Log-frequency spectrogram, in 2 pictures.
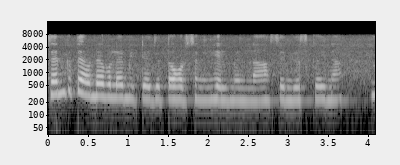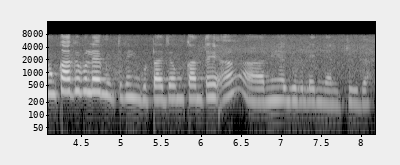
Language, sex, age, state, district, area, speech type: Santali, female, 45-60, West Bengal, Birbhum, rural, spontaneous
